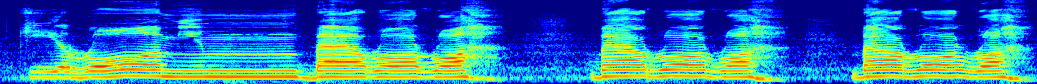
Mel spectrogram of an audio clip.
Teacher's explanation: ٹھیک ہے کرام میم با کو گیلے حصوں سے ادا کریں کرام با پریس کر کے تاکہ پتہ چلے کہ میم اور با میں فرق ہے. با دونوں ہونٹوں کے گیلے سے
